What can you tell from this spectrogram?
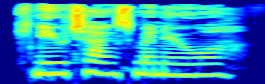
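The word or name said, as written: knibtangsmanøvre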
